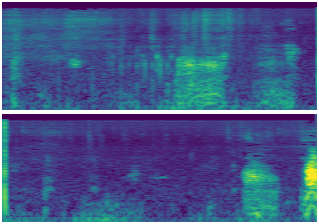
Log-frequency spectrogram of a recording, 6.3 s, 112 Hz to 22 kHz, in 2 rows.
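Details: Pembroke Welsh Corgi puppy, a three-month-old active male born 11 November 2021, kept near Zhukov in Kaluga region, Russia; a few short, rough growling bursts, with quiet gaps and a sharp click between them.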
